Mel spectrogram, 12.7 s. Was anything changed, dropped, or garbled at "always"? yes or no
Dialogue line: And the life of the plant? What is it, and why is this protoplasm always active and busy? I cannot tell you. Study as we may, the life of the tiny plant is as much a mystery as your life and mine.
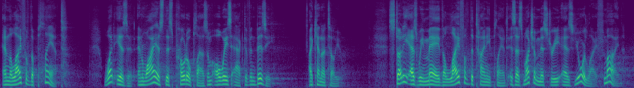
no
